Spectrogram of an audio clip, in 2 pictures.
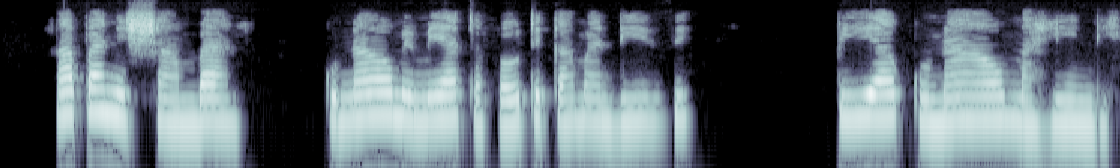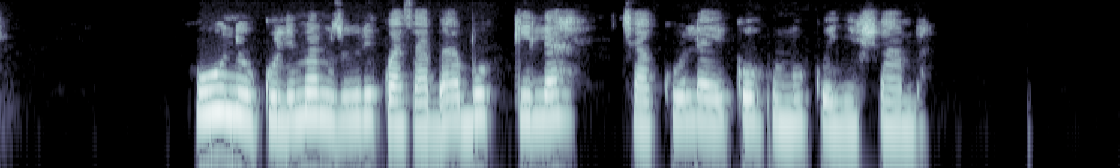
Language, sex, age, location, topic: Swahili, female, 50+, Nakuru, agriculture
